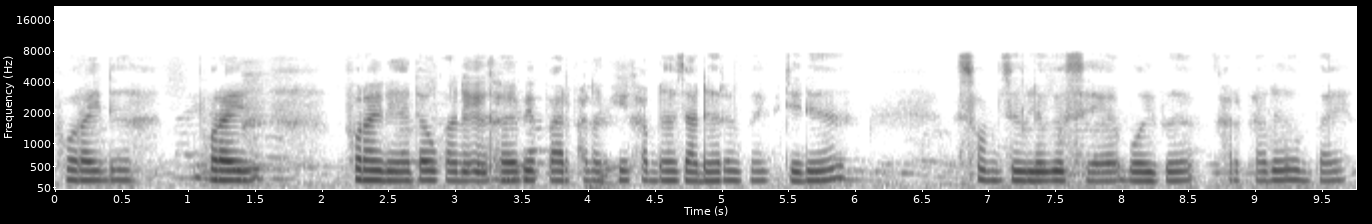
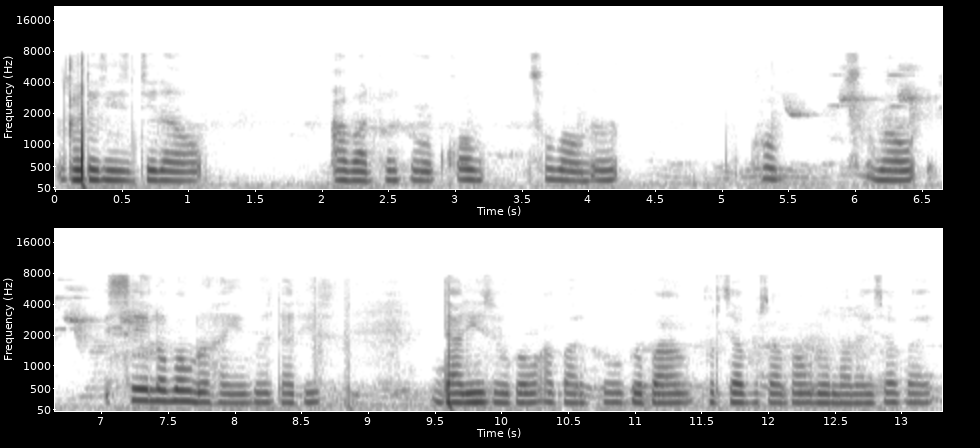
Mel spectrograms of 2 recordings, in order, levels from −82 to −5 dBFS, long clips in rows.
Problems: constant background noise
